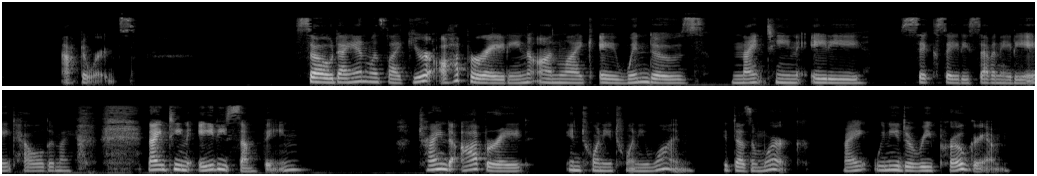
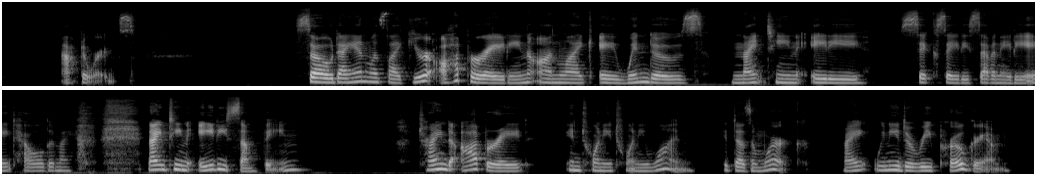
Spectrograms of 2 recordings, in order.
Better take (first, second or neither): second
